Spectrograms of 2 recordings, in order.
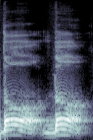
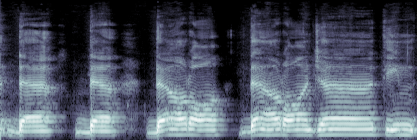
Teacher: شوف الراء هي المفخمة لأن مفتوحة، أما الدال والجيم مرققة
